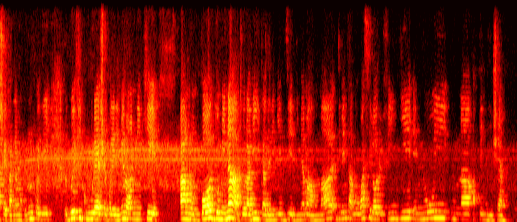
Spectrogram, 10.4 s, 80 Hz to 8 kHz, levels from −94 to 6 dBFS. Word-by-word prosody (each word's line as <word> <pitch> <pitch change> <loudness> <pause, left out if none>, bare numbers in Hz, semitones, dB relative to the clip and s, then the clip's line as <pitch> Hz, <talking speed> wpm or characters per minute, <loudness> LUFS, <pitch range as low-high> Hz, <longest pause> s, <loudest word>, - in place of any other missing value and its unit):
cioè 205 -3 -2
parliamo 180 +1 -5
comunque 220 +3 -4
di 200 - -7 0.5
2 235 +4 +4
figure 220 -3 +2
cioè, 205 -2 -1
quelle 190 -1 -2
dei 180 - -1
miei 225 +4 -1
nonni 205 -1 -1
che 210 -3 -1 0.4
hanno 220 0 +7
un 190 - -10
po' 230 +4 +7
dominato 230 -2 +6
la 185 -1 +2
vita 220 -2 -1
delle 185 0 -5
mie 195 0 -10
zie 195 +1 -9
e 190 - -8
di 180 - -15
mia 190 0 -11
mamma, 185 +5 -4
diventando 220 -3 -9
quasi 230 +4 -6
loro 215 -1 -3
i 210 - -11
figli 225 +3 -8
e 250 - -15
noi 245 +3 -6
un'appendice 195 -4 -7
210 Hz, 190 wpm, -19 LUFS, 190-225 Hz, 0.5 s, hanno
